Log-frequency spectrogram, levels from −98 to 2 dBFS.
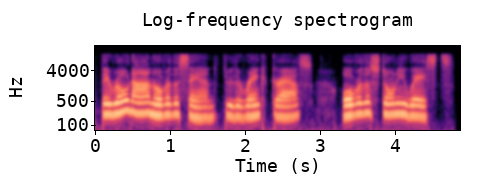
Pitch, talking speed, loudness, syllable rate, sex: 205 Hz, 170 wpm, -16 LUFS, 4.3 syllables/s, female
